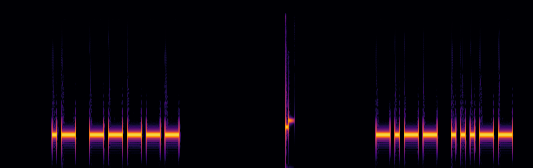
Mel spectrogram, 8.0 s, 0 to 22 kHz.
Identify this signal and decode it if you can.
Morse code, heard as a keyed tone, about 17 wpm, 700 Hz. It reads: A 0 Y 3
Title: Single-Letter Single-Number 17wpm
